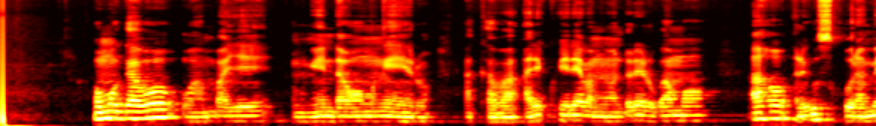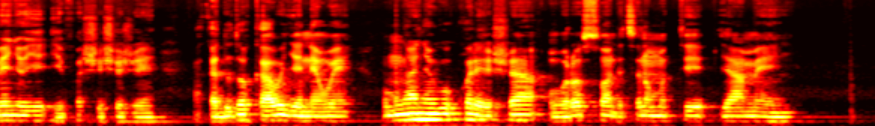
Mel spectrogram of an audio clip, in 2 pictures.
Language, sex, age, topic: Kinyarwanda, female, 18-24, health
